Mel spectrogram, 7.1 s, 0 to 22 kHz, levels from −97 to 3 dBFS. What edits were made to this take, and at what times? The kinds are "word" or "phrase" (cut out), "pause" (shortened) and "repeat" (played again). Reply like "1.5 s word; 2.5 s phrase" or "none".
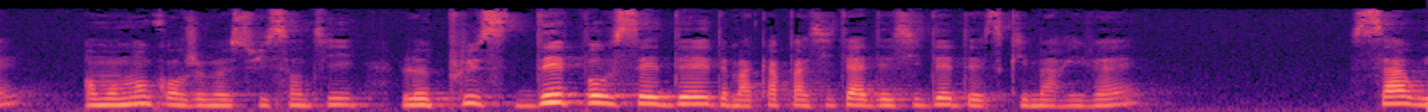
1.9 s pause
